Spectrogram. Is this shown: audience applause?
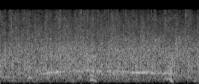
yes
